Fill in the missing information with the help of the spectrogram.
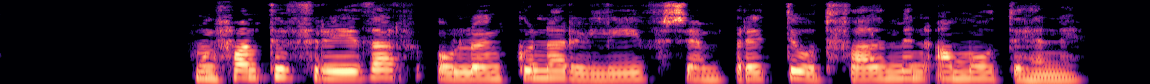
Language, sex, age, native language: Icelandic, female, 40-49, Icelandic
